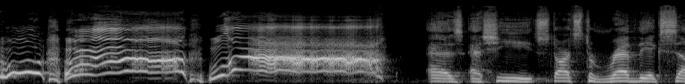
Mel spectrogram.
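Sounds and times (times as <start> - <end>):
human voice imitating the screeching of a tortured soul: 0.0 - 4.0
speech: 0.5 - 1.2, 4.3 - 6.8.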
